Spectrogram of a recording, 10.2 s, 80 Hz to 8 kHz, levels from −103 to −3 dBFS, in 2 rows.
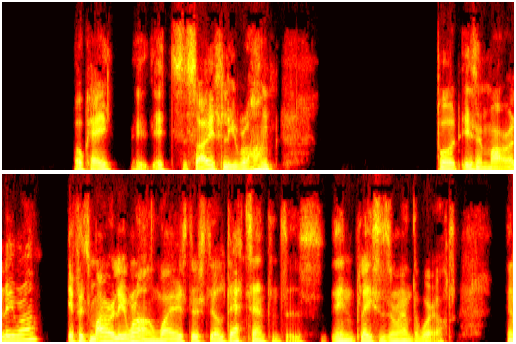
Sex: male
